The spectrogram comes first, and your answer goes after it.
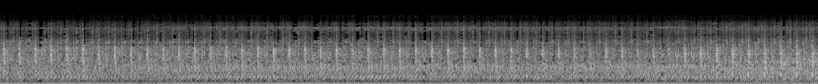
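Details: Hard, even engine knock about three times a second riding over the idle, never letting up; cause not identified.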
